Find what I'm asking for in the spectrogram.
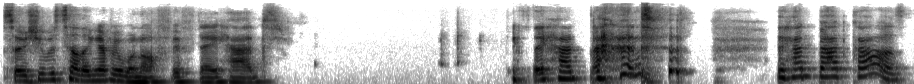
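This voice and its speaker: A woman from Ireland co-hosting a casual chat podcast, retelling scenes with lively quoted voices. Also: mid-range voice, a little slow. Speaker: podcast co-host.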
